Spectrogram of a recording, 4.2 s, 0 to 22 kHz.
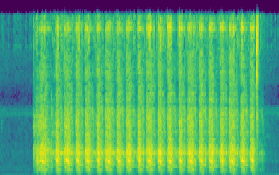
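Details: Lowered 2006 Suzuki Katana, throttle worked by hand: engine runs on its own but pulses unevenly, surging about three times a second instead of settling; carburetor rebuild criticised as poorly done, cause not confirmed; rough running.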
